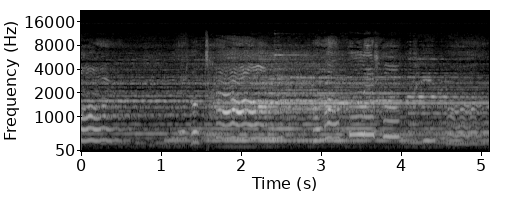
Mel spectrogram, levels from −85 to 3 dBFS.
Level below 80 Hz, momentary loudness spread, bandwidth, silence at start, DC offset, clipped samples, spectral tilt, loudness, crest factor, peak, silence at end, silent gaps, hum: under -90 dBFS; 15 LU; 16 kHz; 0 s; under 0.1%; under 0.1%; 0 dB/octave; -28 LUFS; 16 dB; -12 dBFS; 0 s; none; none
